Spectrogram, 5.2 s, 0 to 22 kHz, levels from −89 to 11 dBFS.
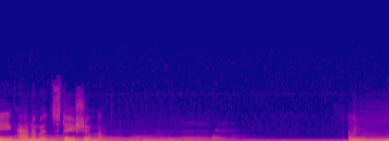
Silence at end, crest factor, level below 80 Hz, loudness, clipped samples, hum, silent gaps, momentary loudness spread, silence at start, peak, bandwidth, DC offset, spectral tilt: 0 s; 18 dB; -46 dBFS; -32 LUFS; under 0.1%; none; none; 22 LU; 0 s; -14 dBFS; 9.2 kHz; under 0.1%; -8 dB/octave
